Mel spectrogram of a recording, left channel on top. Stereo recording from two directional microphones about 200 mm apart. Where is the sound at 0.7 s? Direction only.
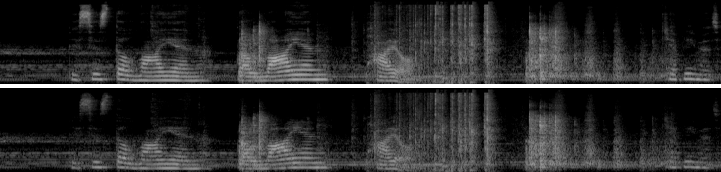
45° left (ahead or behind).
